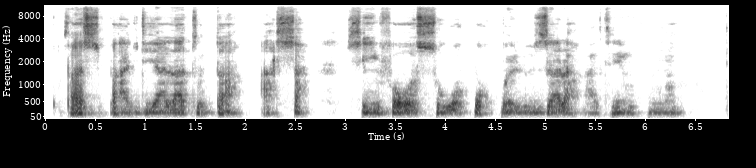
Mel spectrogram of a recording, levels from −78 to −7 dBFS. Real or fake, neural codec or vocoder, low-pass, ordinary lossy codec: fake; vocoder, 22.05 kHz, 80 mel bands, HiFi-GAN; none; none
